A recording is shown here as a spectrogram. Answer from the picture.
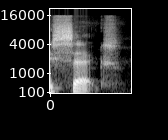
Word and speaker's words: CEX: God, they want me to say sex. CEX. Pronounce They apparently don't sex. want you to say sex. You want to say sex. No, that's what. That's what they actually call their company.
